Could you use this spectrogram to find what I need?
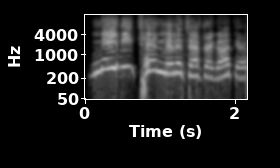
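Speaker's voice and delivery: normal talking voice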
